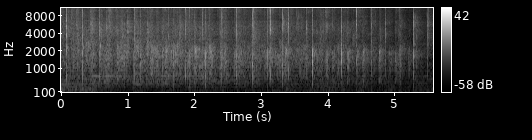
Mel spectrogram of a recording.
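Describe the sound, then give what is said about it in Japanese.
Sustained applause from an audience at a Kenko Mayonnaise investor relations seminar, welcoming the company's president; many hands clapping in a dense, steady patter at moderate volume with no one speaking over it. “皆様どうぞ大きな拍手でお迎えください。”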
